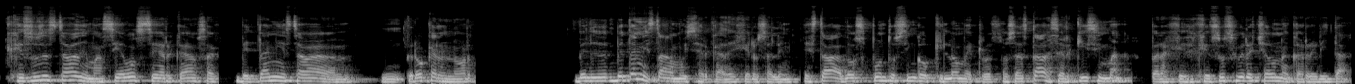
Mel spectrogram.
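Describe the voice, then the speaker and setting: A man's voice: medium pitch, moderate pace, dark tone. A man with a Mexican accent preaching a casual, chatty Bible teaching, full of slang, thinking aloud as he goes.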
